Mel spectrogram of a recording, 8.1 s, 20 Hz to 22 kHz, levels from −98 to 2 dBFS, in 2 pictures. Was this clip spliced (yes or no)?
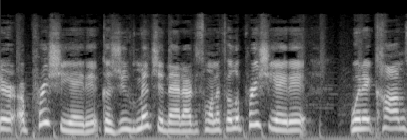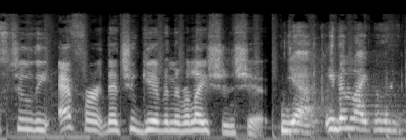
no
